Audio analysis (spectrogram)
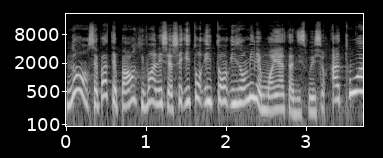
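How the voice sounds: Talking at a very fast pace, a woman speaks with high pitch and big pitch swings in a dry, close sound with no echo.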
